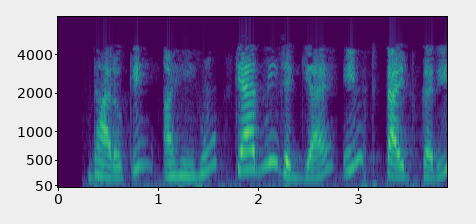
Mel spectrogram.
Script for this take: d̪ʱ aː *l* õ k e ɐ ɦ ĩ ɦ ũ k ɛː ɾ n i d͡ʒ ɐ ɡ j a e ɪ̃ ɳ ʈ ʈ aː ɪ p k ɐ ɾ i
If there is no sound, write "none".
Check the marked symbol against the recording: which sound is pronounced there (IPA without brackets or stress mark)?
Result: ɾ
